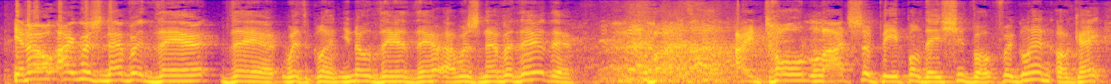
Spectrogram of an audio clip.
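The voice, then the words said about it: Imitates another person's voice. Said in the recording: “The Trump impersonation”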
